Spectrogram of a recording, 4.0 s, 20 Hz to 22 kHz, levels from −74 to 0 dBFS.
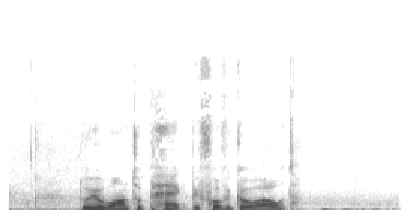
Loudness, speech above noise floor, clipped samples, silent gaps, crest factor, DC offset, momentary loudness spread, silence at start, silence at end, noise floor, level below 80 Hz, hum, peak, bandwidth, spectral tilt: -27 LUFS; 21 dB; under 0.1%; none; 18 dB; under 0.1%; 23 LU; 0.1 s; 0.05 s; -47 dBFS; -46 dBFS; none; -10 dBFS; 16 kHz; -7 dB/octave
